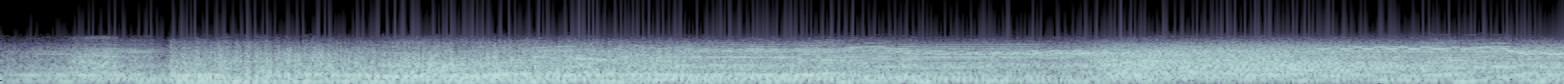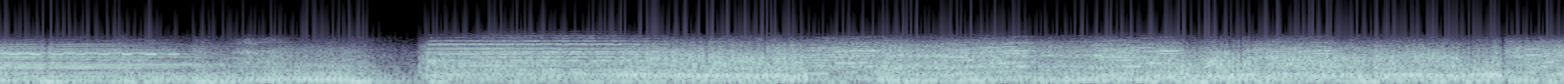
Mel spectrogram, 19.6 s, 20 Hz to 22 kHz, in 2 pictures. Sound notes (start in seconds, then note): 1.1 motorcycles Approaching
